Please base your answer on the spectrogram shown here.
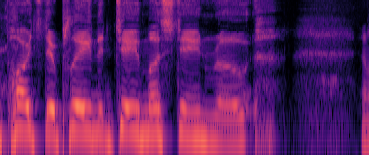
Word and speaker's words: Mustaine: I like how you are pronouncing his name wrong. That really makes me laugh. Dave Mustaine? What is it? Dave Mustaine? I mean, it's mostly an emphasis situation. It's an emphasis.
